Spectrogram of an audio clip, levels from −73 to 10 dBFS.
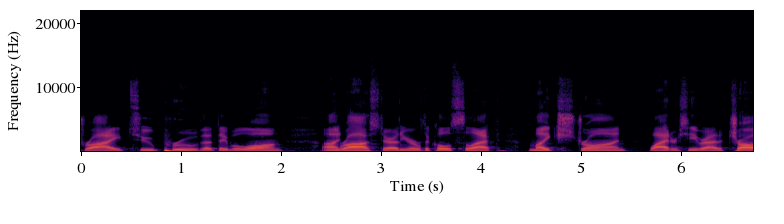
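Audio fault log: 2.6–3.4 s, chunks out of order: just after "that they belong on", one 200 ms chunk plays three chunks late, after the audio meant to follow it. Nothing is missing, but the sequence is scrambled, giving a jumbled stretch with three hard joins.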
